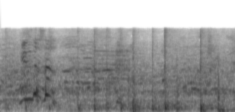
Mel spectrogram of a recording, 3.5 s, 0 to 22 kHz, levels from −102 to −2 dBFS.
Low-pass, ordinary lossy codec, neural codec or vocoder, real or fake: none; none; none; real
